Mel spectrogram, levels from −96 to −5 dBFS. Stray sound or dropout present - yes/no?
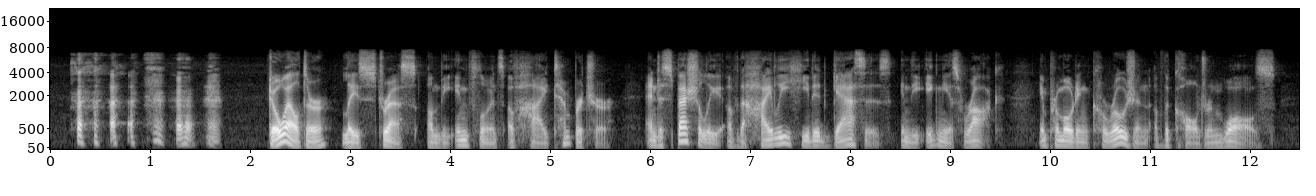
yes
